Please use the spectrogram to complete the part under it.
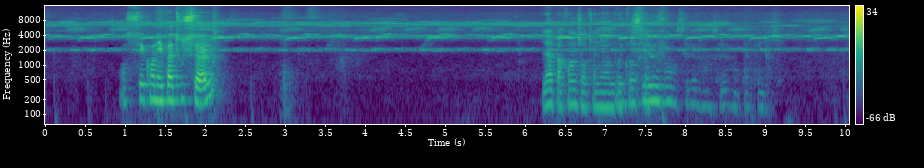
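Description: A young man speaks close by, in short bursts.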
